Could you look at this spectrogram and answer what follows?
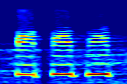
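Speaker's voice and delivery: high playful beep beep like a reversing truck. Pretend. Coach playfully backing a gymnast into place, high beeps.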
